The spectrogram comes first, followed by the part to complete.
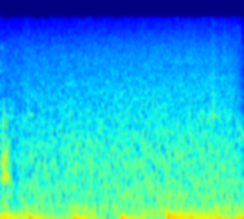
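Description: Steady rush of water pouring down into a concrete inlet shaft, with a low music bed underneath.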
